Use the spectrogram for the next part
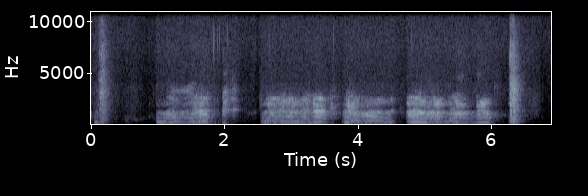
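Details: Indoor dog making weird noises before a hug: drawn-out, wavering, harmonic groaning and whining phrases of about one second each, rising and falling in a talking-like pattern, with short sniffs or huffs between.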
